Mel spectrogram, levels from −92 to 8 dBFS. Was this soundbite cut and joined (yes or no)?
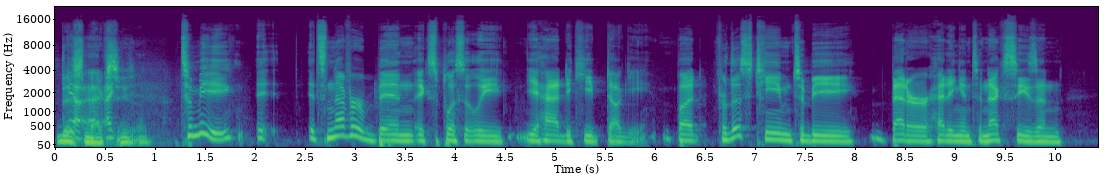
yes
